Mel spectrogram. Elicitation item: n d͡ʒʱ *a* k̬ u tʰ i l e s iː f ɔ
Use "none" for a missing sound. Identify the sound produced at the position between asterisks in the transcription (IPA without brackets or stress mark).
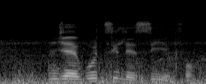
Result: ɛ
